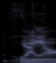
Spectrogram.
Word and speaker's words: Euler: It's been a while since I've had to mess with primes, since I did a Project Euler a couple years ago.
